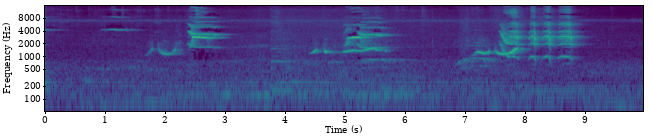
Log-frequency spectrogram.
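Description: Indian ringneck parakeet calling three times, each call a short rising whistled note. The calls come about two, five and seven seconds in, and the last breaks into a quick run of about four chirps.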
